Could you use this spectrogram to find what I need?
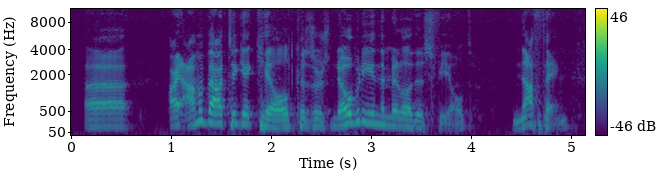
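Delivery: ordinary delivery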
